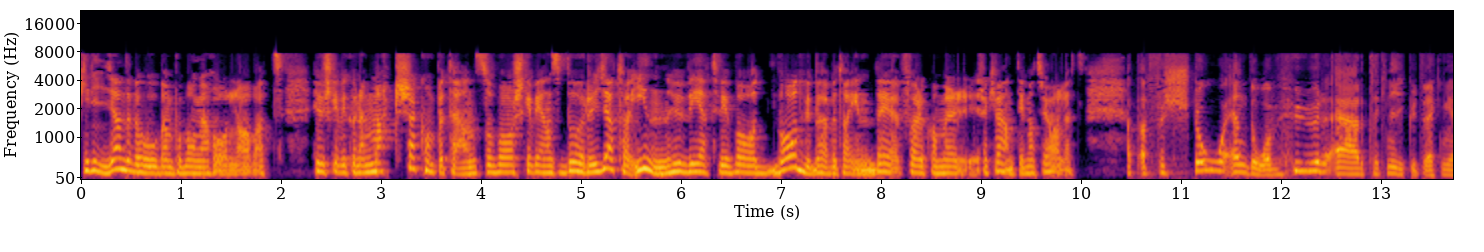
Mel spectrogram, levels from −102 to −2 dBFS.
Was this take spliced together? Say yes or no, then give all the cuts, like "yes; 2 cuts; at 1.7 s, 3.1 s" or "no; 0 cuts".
yes; 2 cuts; at 9.0 s, 10.5 s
